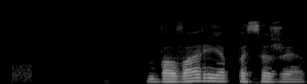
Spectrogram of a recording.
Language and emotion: Russian, neutral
